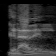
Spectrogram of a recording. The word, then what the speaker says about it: Gradle: Le vamos a llamar Gradle, pero para los que le suene la pronunciación inglesa un poco a chino, vamos a decir que esto es Gradle, ¿vale?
